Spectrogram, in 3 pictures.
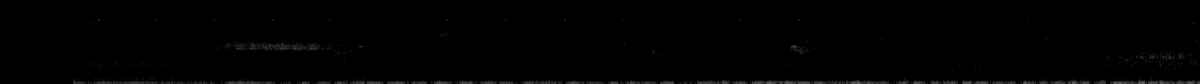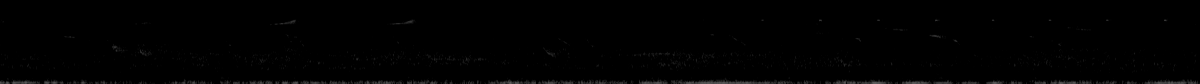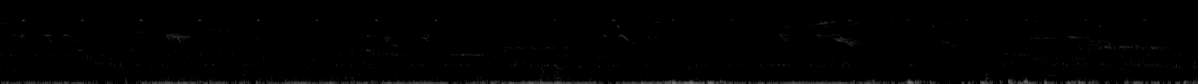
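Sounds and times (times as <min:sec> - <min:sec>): small birds chirping: 0:00.8 - 0:35.9
low rumble on microphone: 0:22.0 - 0:35.9.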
